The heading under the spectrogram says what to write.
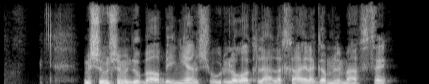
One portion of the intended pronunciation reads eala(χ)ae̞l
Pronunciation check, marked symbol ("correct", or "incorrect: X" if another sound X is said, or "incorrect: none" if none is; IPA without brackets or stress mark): correct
